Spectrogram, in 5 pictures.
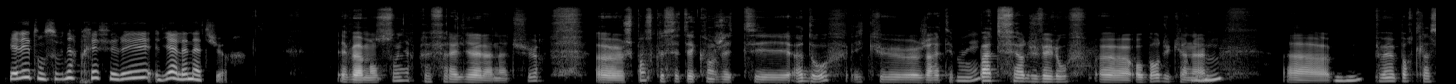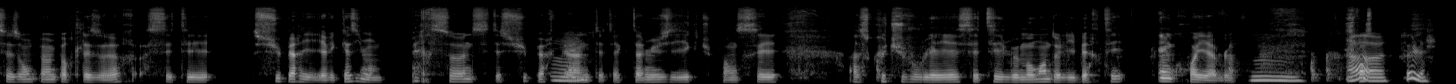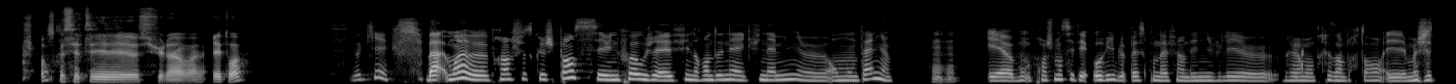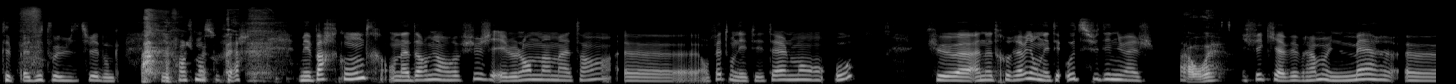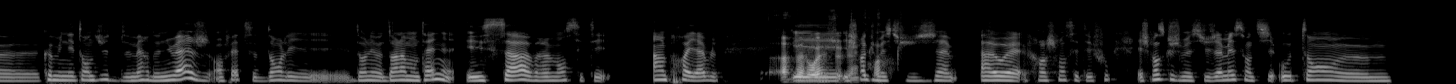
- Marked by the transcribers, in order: stressed: "pas"; stressed: "oh"; other background noise; laugh; laughing while speaking: "j'étais pas du tout habituée"; tapping; stressed: "incroyable"
- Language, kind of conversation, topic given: French, unstructured, Quel est ton souvenir préféré lié à la nature ?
